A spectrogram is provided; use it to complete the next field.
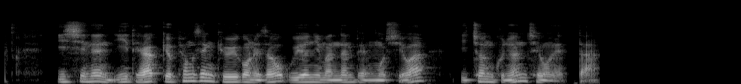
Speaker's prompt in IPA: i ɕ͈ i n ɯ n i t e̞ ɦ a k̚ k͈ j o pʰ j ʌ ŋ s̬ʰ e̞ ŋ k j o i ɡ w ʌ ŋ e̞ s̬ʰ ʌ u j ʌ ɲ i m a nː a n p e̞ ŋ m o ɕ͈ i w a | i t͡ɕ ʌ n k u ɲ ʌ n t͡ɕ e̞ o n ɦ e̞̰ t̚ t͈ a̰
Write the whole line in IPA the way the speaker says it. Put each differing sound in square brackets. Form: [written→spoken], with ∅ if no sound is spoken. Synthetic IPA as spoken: i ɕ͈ i n ɯ n i t e̞ ɦ a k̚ k͈ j o pʰ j ʌ ŋ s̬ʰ e̞ ŋ k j o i ɡ w ʌ [ŋ→n] e̞ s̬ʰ ʌ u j ʌ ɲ i m a nː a n p e̞ ŋ m o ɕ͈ i w a | i [t͡ɕ→t͡ɕʰ] ʌ n k u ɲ ʌ n t͡ɕ e̞ o n ɦ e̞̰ t̚ t͈ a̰

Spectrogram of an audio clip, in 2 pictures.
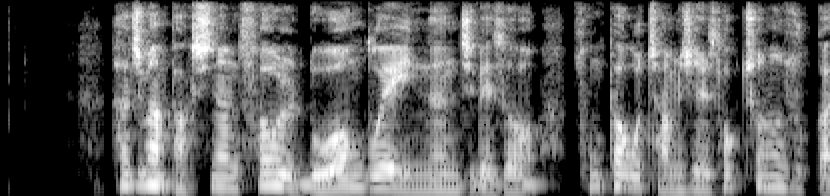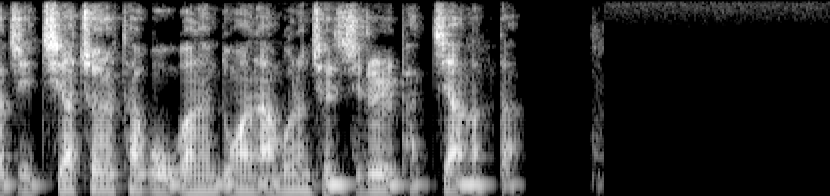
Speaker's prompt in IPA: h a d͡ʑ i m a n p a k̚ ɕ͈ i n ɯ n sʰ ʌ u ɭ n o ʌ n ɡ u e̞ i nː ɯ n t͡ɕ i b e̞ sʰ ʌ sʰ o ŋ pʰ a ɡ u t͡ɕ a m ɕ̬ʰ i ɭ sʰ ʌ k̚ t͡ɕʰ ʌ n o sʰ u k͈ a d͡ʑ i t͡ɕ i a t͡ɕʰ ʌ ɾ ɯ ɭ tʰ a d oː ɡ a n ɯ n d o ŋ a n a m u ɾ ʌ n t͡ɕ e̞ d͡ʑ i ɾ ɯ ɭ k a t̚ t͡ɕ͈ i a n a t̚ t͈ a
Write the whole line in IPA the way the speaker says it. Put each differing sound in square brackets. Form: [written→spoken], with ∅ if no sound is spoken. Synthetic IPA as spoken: h a d͡ʑ i m a n p a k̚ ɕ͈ i n ɯ n sʰ ʌ u ɭ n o ʌ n ɡ u e̞ i nː ɯ n t͡ɕ i b e̞ sʰ ʌ sʰ o ŋ pʰ a ɡ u t͡ɕ a m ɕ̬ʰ i ɭ sʰ ʌ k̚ t͡ɕʰ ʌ n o sʰ u k͈ a d͡ʑ i t͡ɕ i a t͡ɕʰ ʌ ɾ ɯ ɭ tʰ a [d→ɡ] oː ɡ a n ɯ n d o ŋ a n a m u ɾ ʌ n t͡ɕ e̞ d͡ʑ i ɾ ɯ ɭ [k→p] a t̚ t͡ɕ͈ i a n a t̚ t͈ a

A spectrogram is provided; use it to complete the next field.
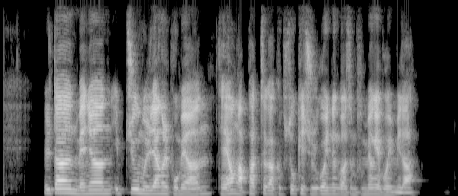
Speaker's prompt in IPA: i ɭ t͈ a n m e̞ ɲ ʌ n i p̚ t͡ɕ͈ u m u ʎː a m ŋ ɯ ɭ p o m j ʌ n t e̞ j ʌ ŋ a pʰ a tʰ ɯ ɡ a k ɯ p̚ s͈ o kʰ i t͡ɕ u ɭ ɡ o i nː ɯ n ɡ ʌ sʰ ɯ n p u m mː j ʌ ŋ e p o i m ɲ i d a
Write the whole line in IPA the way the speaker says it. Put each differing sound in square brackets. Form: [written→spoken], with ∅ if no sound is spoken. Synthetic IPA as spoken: i ɭ t͈ a n m e̞ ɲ ʌ n i p̚ t͡ɕ͈ u m u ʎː a [m→∅] ŋ ɯ ɭ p o m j ʌ n t e̞ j ʌ ŋ a pʰ a tʰ ɯ ɡ a k ɯ p̚ s͈ o kʰ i t͡ɕ u ɭ ɡ o i nː ɯ n ɡ ʌ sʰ ɯ n p u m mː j ʌ ŋ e p o i m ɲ i d a

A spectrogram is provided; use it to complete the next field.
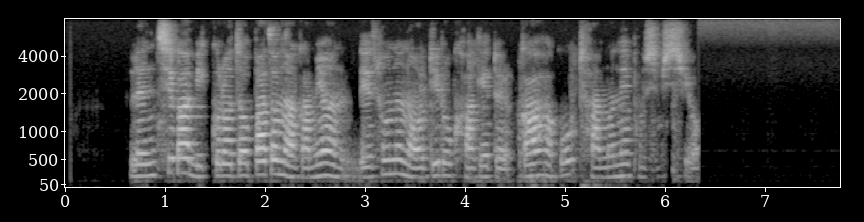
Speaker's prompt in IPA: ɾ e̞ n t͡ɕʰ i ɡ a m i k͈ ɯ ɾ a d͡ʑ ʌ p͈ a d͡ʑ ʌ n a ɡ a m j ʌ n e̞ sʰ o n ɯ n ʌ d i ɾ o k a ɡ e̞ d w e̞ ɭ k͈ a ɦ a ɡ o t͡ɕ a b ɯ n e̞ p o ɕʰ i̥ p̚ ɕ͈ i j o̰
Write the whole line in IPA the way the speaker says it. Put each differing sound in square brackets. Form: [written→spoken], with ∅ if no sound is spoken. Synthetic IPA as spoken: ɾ e̞ n t͡ɕʰ i ɡ a m i k͈ ɯ ɾ [a→ʌ] d͡ʑ ʌ p͈ a d͡ʑ ʌ n a ɡ a m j ʌ [n→nː] e̞ sʰ o n ɯ n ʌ d i ɾ o k a ɡ e̞ d w e̞ ɭ k͈ a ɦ a ɡ o t͡ɕ a [b→m] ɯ n e̞ p o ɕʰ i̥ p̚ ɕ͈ i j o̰

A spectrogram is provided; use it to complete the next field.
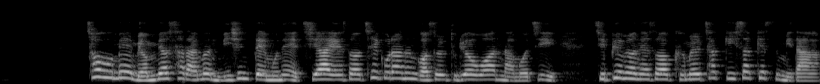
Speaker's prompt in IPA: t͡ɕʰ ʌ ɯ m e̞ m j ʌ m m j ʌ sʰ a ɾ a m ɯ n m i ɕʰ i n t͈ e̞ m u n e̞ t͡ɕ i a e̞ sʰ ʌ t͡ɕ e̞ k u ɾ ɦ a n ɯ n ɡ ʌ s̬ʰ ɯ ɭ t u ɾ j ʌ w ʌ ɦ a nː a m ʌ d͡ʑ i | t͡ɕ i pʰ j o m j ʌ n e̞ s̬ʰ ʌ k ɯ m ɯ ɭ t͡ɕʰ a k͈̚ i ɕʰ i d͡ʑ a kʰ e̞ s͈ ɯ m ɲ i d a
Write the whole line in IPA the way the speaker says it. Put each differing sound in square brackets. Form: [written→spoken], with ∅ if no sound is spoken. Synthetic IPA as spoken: t͡ɕʰ ʌ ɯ m e̞ m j ʌ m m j ʌ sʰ a ɾ a m ɯ n m i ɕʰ i n t͈ e̞ m u n e̞ t͡ɕ i a e̞ sʰ ʌ [t͡ɕ→t͡ɕʰ] e̞ [k→ɡ] u ɾ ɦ a n ɯ n ɡ ʌ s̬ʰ ɯ ɭ t u ɾ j ʌ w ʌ ɦ a nː a m ʌ d͡ʑ i | t͡ɕ i pʰ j o m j ʌ n e̞ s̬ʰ ʌ k ɯ m ɯ ɭ t͡ɕʰ a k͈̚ i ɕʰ i d͡ʑ a kʰ e̞ s͈ ɯ m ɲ i d a

